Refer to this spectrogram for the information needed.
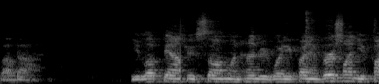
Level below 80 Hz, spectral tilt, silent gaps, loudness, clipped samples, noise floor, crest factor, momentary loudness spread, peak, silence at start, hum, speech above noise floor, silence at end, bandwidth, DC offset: -76 dBFS; -5.5 dB/octave; none; -31 LUFS; under 0.1%; -77 dBFS; 18 dB; 11 LU; -14 dBFS; 0 s; none; 47 dB; 0 s; 13.5 kHz; under 0.1%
